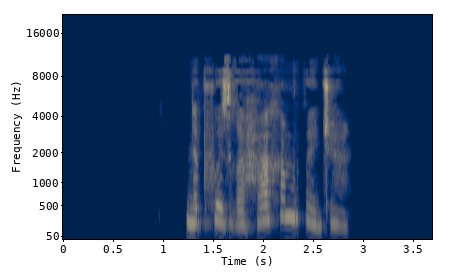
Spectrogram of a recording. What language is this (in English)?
Kabardian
